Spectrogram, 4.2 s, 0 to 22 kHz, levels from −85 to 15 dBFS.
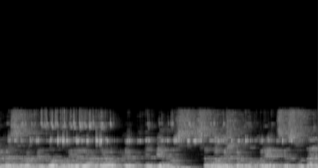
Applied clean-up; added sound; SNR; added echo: classical method WPE with log-MMSE.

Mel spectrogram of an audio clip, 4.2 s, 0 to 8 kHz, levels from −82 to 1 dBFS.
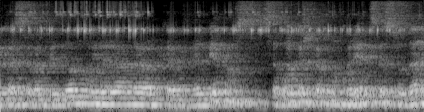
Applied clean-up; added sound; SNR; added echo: none; Bell; 15 dB; reverberation time 1.1 s.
